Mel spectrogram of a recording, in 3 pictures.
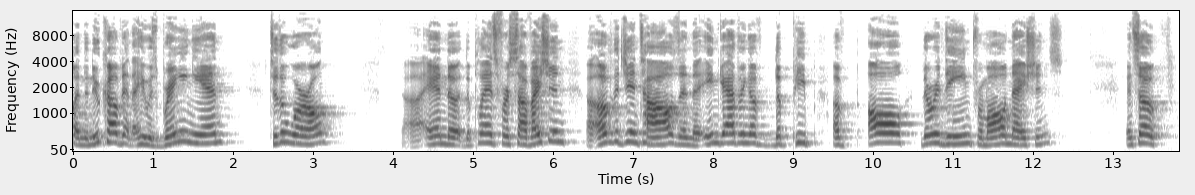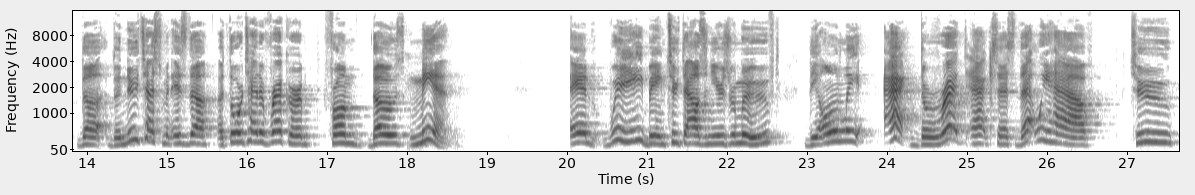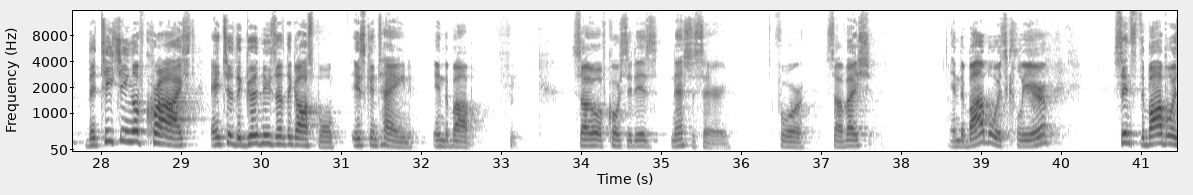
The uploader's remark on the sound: sermon delivered to Cottondale Baptist Church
